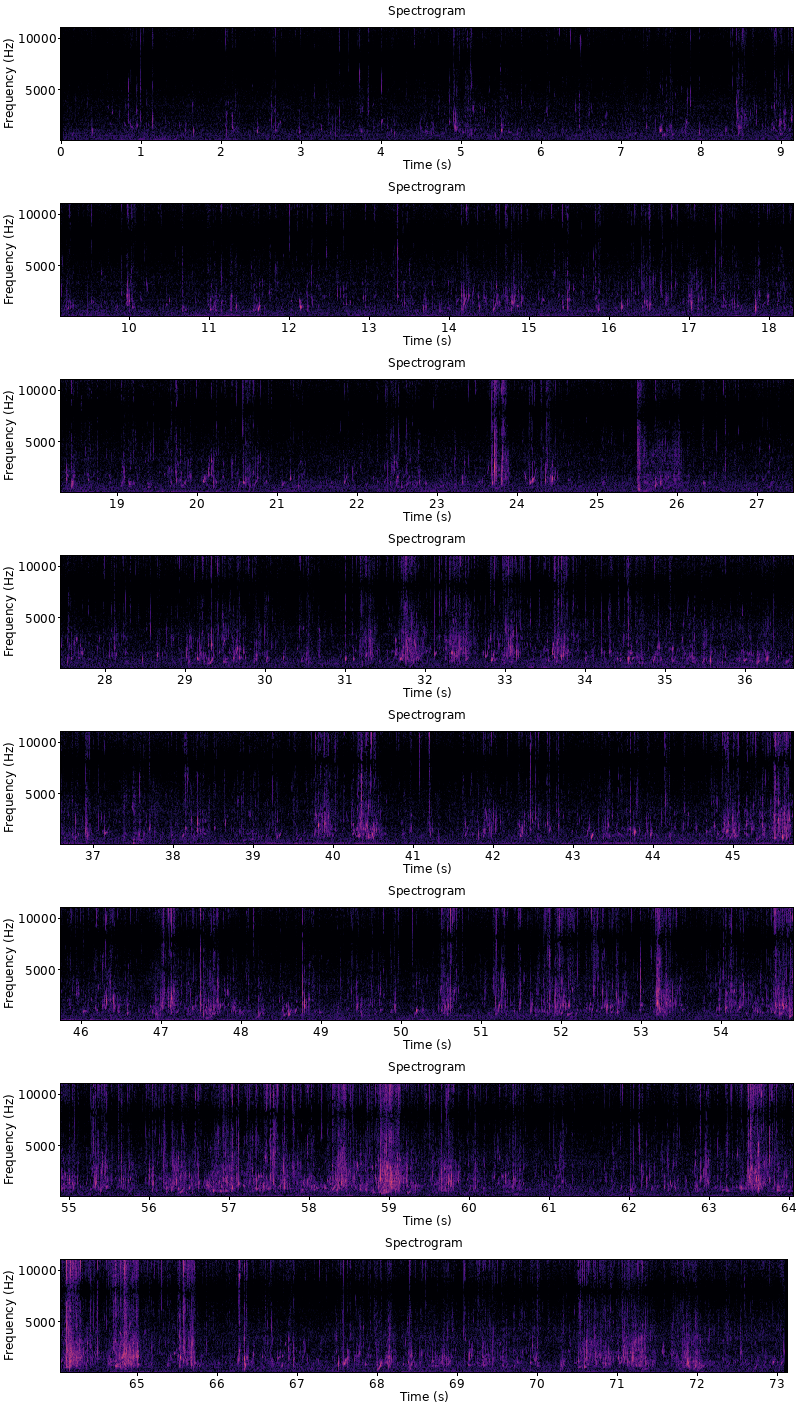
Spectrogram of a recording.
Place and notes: Miranda do Douro, Portugal Mapa Sonoro do Rio Douro. Douro River Sound Map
